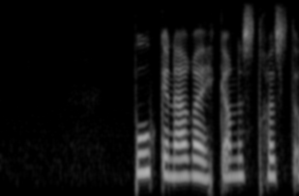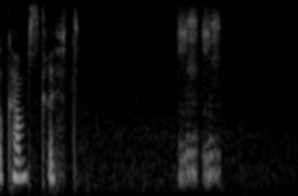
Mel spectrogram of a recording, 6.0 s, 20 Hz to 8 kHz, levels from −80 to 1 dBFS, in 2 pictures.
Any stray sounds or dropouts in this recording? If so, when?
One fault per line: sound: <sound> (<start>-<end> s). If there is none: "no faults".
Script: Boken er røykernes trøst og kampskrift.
sound: laugh (4.8-5.2 s)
